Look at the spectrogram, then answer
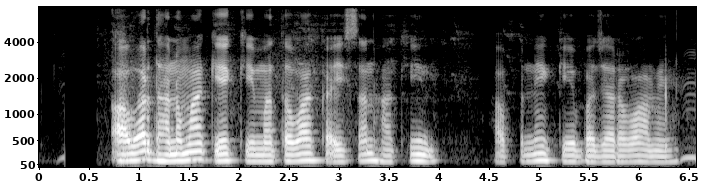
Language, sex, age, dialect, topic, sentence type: Magahi, male, 18-24, Central/Standard, agriculture, question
